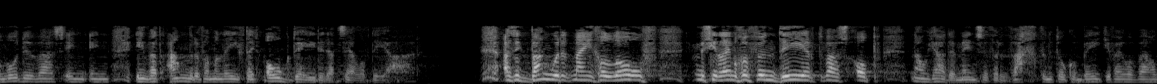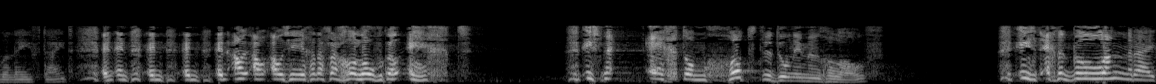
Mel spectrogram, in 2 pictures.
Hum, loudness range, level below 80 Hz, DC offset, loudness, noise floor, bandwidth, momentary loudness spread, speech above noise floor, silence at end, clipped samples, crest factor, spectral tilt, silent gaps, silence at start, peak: none; 12 LU; -74 dBFS; under 0.1%; -24 LUFS; -72 dBFS; 6.4 kHz; 19 LU; 47 dB; 0 s; under 0.1%; 20 dB; -3 dB/octave; none; 0 s; -6 dBFS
